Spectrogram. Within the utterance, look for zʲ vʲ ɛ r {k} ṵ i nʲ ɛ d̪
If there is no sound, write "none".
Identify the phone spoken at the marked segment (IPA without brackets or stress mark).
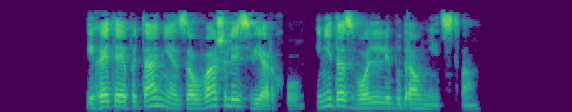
x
